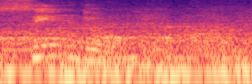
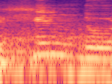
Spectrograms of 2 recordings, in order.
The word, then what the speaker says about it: Sindhu: tu są Indie, Here is a river tu jest rzeka, called Sindhu. która się nazywa Sindhu. The Persians, Persowie they don't pronounce the S like that, they pronounce it like nie Ha.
